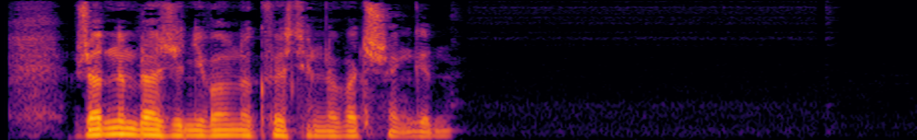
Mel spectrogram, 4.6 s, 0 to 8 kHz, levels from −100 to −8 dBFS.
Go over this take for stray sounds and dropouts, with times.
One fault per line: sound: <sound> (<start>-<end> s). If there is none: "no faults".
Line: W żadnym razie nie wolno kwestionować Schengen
no faults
